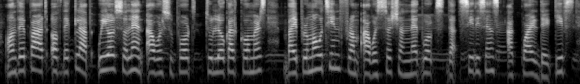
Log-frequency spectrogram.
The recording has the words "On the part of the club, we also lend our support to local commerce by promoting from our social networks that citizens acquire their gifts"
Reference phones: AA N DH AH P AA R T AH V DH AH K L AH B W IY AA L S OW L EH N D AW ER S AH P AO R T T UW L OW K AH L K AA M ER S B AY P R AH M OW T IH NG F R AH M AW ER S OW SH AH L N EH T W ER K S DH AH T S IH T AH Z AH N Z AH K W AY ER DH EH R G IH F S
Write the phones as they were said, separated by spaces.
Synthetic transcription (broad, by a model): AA N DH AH P AA R T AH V DH AH K L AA B W IY AA L S OW L EH N D AW ER S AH P AO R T T UW L OW K AH L K AA M ER S B AY P R AH M OW T IH NG F R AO M AW ER S OW SH AH L N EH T W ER K S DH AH T S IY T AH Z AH N S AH K W AY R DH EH R G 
